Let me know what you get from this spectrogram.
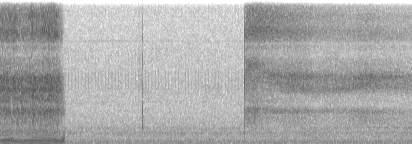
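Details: A sleeping French bulldog lets out a rattling snore that rises in pitch, then falls silent apart from a tiny click, before a long airy hissing breath starts.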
